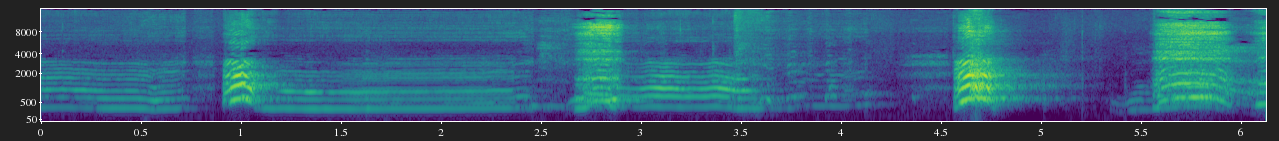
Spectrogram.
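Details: Whippet, hungry and wanting food, giving long sustained whining howls with stacked harmonics, wavering and bending in pitch, broken by a few short yelping bursts between drawn-out tones.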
